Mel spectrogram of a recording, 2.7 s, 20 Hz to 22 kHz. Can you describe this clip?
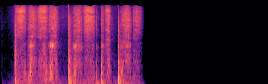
writing-chalk-short-02
01.24.17: Cut up samples of writing with chalk on a blackboard.
board, chalk, draw, text, writing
